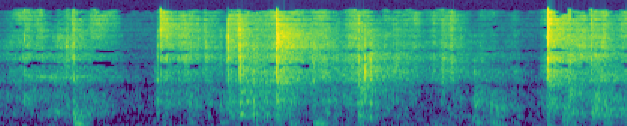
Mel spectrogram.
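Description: A paper disc being folded in four by hand and its folds pressed flat: soft paper rustling with a sharper crackle about a second in and another near the end.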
